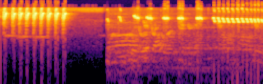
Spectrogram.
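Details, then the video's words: Kolibri ninja sunbird singing lively, used as a lure for other birds: a fast, high, ticking trill of about ten notes, a pause, scattered sharp chips with some faint background sounds, then another rapid high trill. "SUARA BURUNG KOLIBRI NINJA GACOR"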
